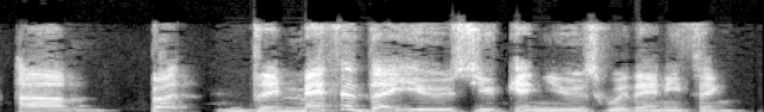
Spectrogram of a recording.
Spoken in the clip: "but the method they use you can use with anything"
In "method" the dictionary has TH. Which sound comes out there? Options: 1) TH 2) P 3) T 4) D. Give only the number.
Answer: 1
